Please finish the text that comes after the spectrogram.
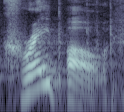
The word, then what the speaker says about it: Crapo: We got a super chat earlier from Mike Crapo. He did correct me on the pronunciation of his name because it was C-R-A-P-O. So I said something else, but it's Crapo there.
